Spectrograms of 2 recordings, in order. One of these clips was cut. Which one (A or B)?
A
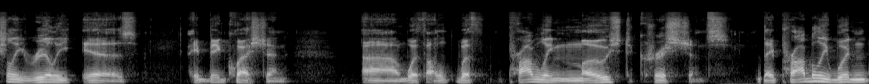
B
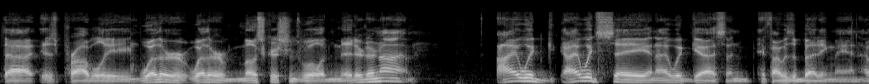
B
